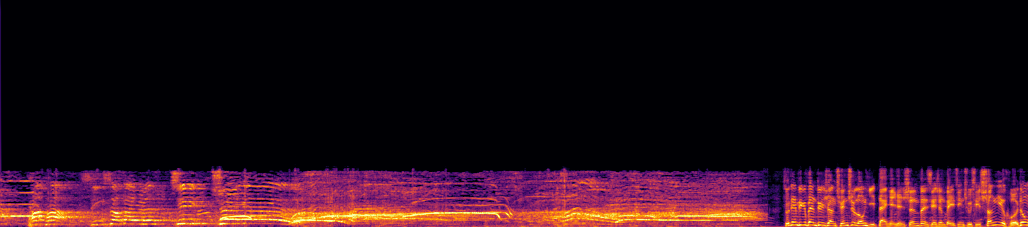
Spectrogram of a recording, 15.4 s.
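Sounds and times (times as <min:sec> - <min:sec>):
crowd screaming at celebrity appearance: 0:00.0 - 0:11.5
speech: 0:00.7 - 0:05.4, 0:11.8 - 0:15.4.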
